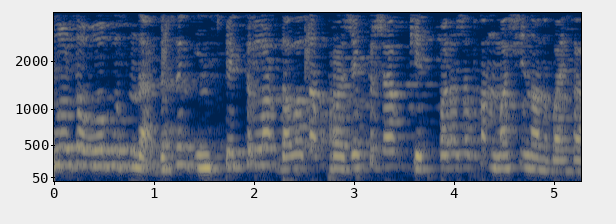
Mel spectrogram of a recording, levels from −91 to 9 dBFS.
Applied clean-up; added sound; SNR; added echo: classical method WPE with log-MMSE.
